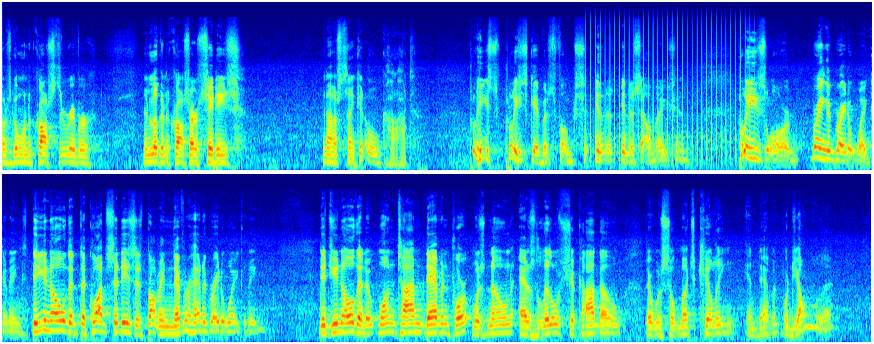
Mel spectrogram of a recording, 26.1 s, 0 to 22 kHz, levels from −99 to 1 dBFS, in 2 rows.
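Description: From 8.75 to 11.29 s a train of clicks ticks over the sound at a steady 13.8 per second, about forty in all, peaking around 10 dB above the signal. Likely interference pulses; a spectrogram shows evenly spaced thin vertical broadband lines, the waveform matching sharp spikes.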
